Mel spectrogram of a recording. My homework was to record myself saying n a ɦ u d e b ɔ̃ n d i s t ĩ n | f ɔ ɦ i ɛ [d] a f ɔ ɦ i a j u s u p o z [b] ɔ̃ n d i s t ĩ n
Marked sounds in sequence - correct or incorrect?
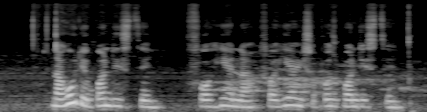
incorrect: n, correct

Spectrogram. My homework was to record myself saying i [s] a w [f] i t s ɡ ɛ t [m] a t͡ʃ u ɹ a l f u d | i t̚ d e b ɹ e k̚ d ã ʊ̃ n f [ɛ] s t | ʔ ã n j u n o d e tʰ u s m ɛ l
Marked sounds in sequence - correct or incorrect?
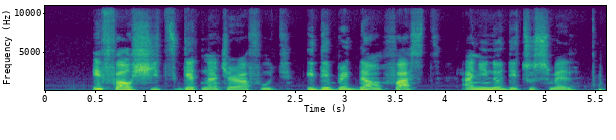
incorrect: f, incorrect: ʃ, incorrect: n, incorrect: a

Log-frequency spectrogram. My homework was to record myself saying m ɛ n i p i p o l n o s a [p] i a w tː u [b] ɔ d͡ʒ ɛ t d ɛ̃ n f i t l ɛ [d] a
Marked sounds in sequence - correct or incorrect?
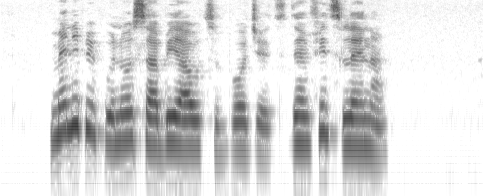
incorrect: b, correct, incorrect: n

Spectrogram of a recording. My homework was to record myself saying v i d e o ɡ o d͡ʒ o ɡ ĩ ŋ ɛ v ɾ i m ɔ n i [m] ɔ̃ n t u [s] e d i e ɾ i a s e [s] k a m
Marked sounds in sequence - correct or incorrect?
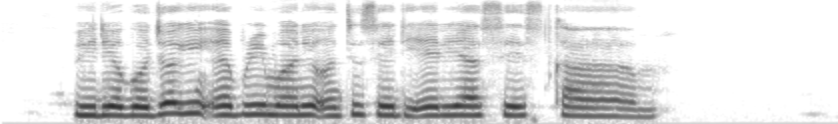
incorrect: none, correct, correct

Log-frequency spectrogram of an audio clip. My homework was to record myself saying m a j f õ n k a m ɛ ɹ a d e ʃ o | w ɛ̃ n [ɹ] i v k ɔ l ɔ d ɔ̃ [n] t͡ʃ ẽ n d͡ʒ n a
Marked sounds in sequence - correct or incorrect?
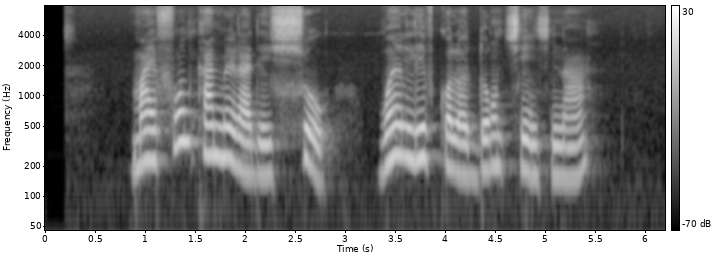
incorrect: l, correct

